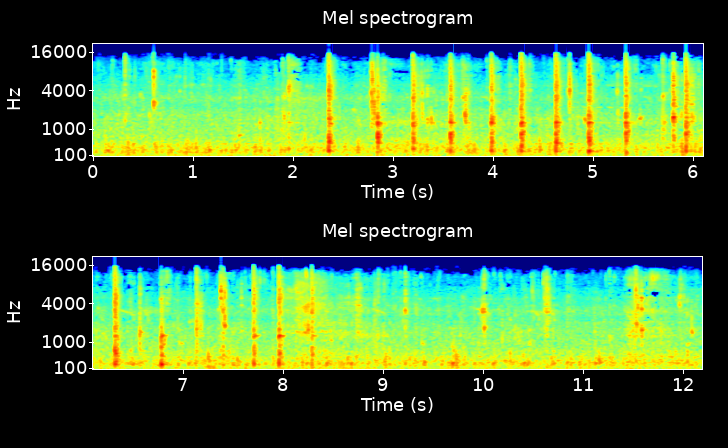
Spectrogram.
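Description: Wet mouth clicks and lip smacks of someone chewing food eaten by hand, a quick irregular series of sharp clicks that comes thickest through the middle and thins out toward the end.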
